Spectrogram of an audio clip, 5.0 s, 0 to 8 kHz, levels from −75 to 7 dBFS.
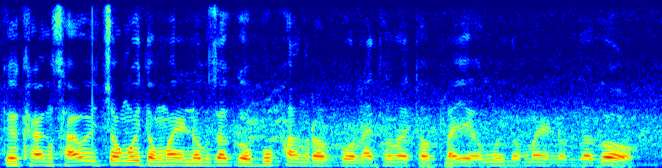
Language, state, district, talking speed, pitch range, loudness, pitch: Kokborok, Tripura, West Tripura, 145 wpm, 150-170 Hz, -15 LUFS, 155 Hz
